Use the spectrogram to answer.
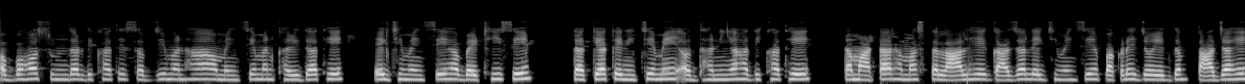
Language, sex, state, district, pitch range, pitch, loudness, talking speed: Chhattisgarhi, female, Chhattisgarh, Sarguja, 225-240 Hz, 235 Hz, -16 LUFS, 205 wpm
